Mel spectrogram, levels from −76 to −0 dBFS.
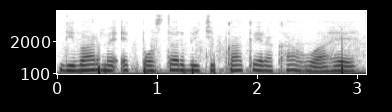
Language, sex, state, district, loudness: Hindi, female, Arunachal Pradesh, Papum Pare, -21 LUFS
